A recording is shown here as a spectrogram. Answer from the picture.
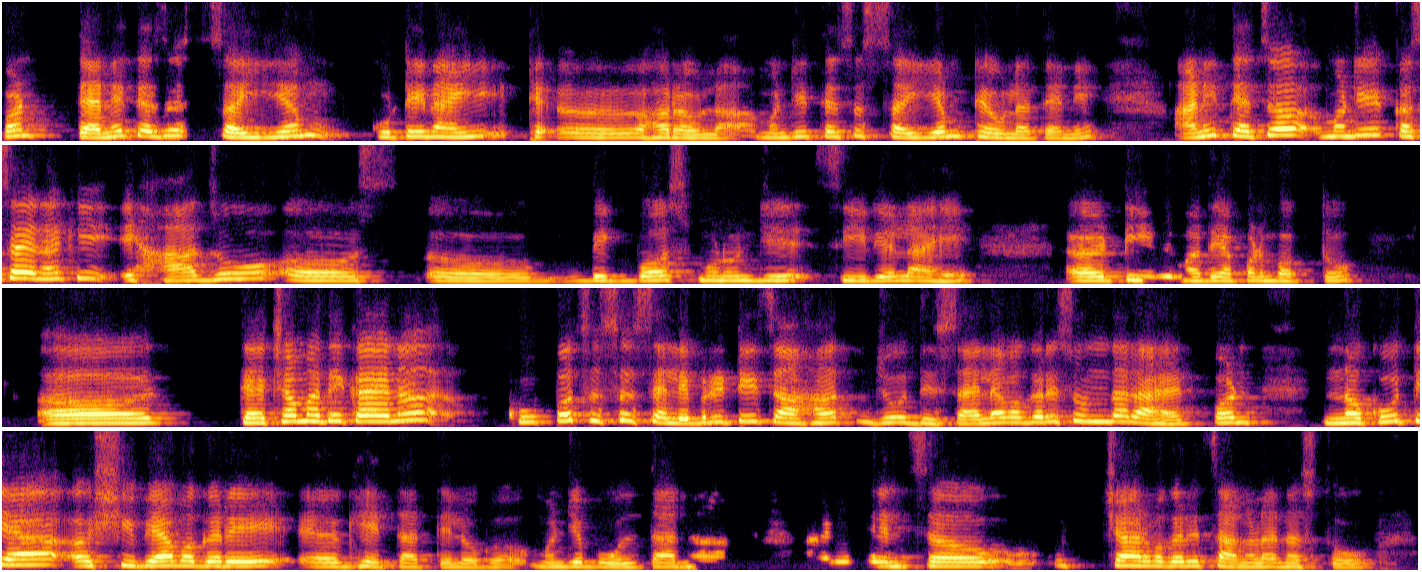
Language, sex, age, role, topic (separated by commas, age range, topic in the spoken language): Marathi, female, 35-39, guest, कोणत्या प्रसिद्ध व्यक्तीने तुला सर्वात जास्त प्रभावित केले आहे?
